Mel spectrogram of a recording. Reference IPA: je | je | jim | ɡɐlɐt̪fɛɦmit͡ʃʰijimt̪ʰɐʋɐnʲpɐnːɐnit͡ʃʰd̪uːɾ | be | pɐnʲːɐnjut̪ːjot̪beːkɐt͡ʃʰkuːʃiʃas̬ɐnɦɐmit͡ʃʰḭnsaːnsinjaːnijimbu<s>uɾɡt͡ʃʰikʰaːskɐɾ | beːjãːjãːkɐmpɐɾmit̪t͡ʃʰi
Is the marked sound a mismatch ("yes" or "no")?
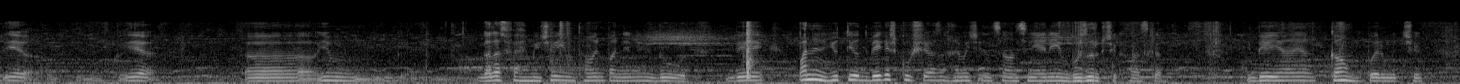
yes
